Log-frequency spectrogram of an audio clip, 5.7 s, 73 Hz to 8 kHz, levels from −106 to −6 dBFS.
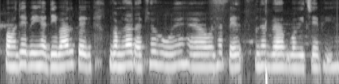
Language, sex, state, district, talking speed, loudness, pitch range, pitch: Hindi, female, Chhattisgarh, Raipur, 180 wpm, -17 LUFS, 195-210 Hz, 200 Hz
